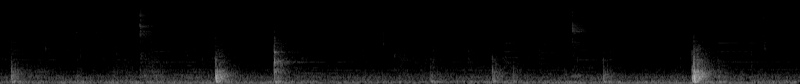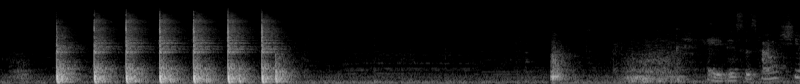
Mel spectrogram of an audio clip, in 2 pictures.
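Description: Spatula knocking against a stainless steel mixing bowl while blueberry jam is worked into cookie dough: a few single knocks, then a quick run of about eight knocks around the middle, over soft background music.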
